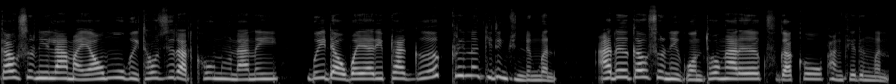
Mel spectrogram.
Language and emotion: Bodo, disgusted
